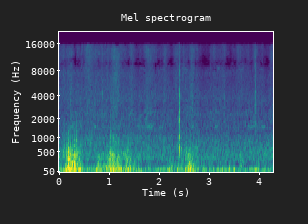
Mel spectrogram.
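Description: Footsteps through mown grass and dry fallen leaves, a soft step about once a second, over a steady low rumble of wind on the microphone.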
